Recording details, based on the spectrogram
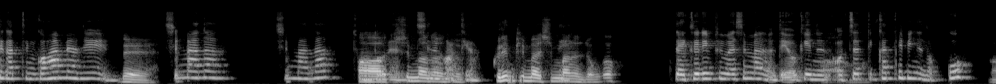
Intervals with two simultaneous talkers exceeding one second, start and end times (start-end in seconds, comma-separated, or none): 3.6-4.8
